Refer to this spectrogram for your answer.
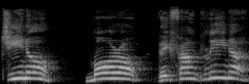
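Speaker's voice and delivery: excited, loud yelling. Voicing a villager who spots returning adventurers at dusk: excited yelling. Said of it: "he starts yelling".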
